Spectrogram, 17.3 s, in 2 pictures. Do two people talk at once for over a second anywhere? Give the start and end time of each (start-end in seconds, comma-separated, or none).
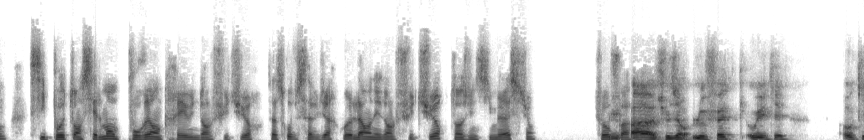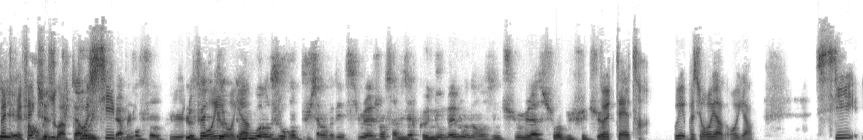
8.6-11.2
